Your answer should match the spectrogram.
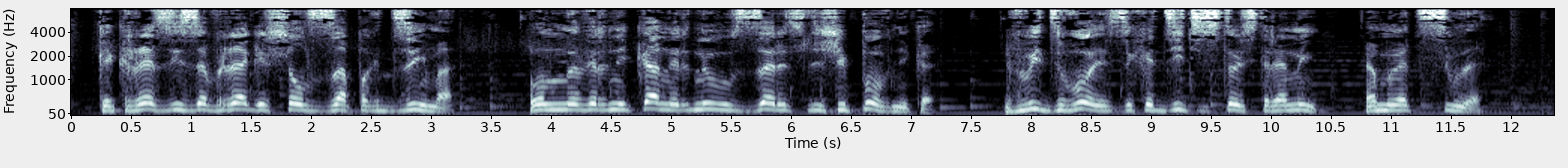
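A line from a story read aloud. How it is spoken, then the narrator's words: Loud. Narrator (Russian): кто-то громко сказал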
